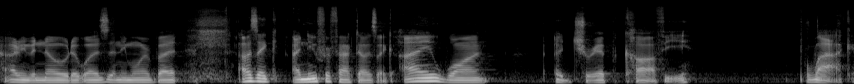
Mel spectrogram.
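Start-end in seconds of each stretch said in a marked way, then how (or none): 4.0-8.6 put-on smug, self-satisfied voice, very slow and drawn-out. Retelling ordering from the waiter, imitating a smug tone. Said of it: "so smug".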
